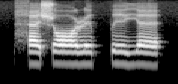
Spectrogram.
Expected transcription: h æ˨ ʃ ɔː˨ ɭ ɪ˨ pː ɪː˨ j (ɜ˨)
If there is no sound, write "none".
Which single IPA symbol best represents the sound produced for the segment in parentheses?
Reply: ɛ˨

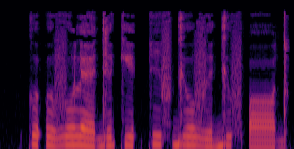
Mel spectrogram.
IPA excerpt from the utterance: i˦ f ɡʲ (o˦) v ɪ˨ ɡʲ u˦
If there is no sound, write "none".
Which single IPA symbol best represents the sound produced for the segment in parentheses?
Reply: o˦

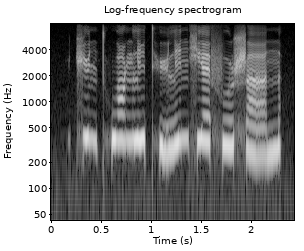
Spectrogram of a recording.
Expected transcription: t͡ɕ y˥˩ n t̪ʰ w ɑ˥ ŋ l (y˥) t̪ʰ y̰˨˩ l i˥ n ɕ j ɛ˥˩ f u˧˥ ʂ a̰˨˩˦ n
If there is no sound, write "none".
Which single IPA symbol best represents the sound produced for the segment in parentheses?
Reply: i˥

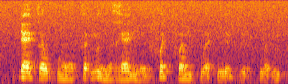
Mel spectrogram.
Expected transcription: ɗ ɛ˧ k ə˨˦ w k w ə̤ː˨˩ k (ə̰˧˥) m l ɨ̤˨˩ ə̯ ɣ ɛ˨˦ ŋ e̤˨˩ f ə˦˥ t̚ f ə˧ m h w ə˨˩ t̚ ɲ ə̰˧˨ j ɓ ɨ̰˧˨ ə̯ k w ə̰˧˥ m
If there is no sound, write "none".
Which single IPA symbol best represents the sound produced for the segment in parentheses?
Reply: ə̰˧˥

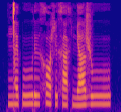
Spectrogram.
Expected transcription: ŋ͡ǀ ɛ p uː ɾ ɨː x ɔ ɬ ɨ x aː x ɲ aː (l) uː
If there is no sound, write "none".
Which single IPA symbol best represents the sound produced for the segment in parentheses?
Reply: ʐ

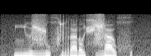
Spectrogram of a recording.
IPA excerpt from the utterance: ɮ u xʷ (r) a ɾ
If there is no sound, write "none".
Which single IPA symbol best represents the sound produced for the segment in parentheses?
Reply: r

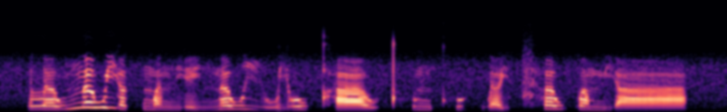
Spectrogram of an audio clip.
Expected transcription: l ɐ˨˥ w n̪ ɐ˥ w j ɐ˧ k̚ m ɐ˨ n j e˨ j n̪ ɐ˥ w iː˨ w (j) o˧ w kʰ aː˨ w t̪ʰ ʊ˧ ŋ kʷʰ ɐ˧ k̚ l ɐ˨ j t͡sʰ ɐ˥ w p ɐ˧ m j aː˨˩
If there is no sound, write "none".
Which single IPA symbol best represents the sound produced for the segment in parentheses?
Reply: j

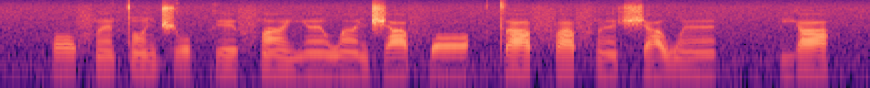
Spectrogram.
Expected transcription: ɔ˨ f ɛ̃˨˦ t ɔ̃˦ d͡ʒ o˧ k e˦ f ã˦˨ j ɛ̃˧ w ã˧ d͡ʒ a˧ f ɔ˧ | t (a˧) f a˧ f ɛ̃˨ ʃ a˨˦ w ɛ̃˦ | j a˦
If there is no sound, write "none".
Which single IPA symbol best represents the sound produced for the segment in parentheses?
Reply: a˦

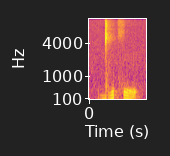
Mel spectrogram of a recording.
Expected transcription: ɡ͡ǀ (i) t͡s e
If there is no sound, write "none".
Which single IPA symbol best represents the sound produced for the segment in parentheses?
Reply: ɪ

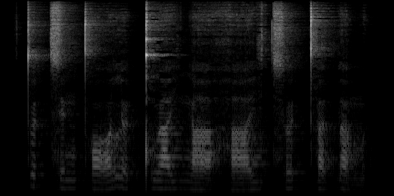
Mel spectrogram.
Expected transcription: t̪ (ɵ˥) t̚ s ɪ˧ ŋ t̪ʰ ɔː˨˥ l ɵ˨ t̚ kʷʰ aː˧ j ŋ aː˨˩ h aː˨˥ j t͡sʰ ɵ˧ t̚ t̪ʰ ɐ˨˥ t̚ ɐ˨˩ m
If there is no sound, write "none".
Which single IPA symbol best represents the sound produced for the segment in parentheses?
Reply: ɵ˥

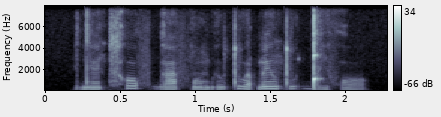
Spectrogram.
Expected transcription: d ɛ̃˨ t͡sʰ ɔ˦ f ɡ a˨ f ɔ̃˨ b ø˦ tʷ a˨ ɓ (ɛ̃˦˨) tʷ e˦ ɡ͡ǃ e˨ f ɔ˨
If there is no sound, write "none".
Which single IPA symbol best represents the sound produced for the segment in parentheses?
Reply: ɛ̃˦˨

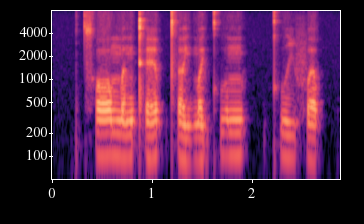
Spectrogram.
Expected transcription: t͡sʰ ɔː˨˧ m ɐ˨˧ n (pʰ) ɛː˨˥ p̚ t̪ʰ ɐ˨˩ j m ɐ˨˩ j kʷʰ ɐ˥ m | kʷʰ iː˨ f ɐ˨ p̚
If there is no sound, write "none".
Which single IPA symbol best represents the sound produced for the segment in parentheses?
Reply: kʰ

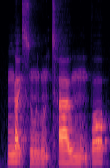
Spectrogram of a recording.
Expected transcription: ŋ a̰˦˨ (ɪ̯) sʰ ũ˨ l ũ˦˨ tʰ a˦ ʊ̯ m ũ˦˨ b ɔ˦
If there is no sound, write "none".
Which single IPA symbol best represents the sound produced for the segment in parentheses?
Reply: ɪ̯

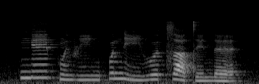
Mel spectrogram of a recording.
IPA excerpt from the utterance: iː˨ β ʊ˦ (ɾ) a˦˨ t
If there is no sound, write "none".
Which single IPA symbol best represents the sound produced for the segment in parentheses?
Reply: t͡s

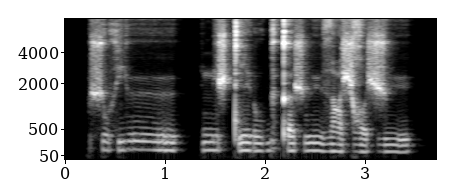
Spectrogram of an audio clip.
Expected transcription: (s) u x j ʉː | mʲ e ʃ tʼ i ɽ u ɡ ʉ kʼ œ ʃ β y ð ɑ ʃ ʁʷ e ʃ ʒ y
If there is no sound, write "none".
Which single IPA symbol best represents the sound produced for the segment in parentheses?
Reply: ʃ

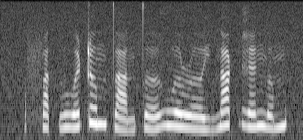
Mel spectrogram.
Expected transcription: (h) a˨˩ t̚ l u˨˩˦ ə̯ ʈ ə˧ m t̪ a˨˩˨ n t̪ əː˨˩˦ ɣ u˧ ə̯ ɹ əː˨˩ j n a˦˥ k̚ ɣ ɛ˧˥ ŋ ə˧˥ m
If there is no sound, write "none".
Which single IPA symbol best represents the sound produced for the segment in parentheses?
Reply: f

